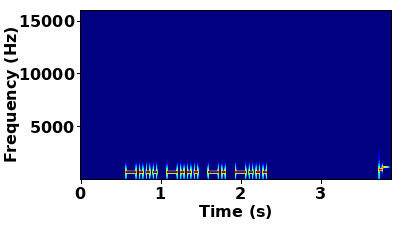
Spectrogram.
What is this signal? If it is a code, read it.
Morse code, heard as a keyed tone, about 28 wpm, 700 Hz. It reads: BBNB
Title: All Cut Numbers - 4-Digit 28wpm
